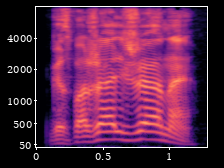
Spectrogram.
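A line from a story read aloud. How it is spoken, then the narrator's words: Shouted again. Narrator (Russian): прокричали снова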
